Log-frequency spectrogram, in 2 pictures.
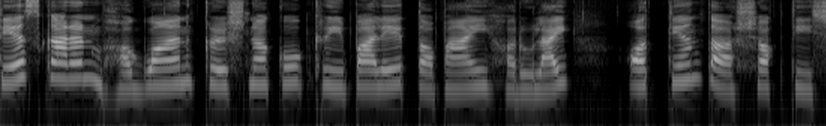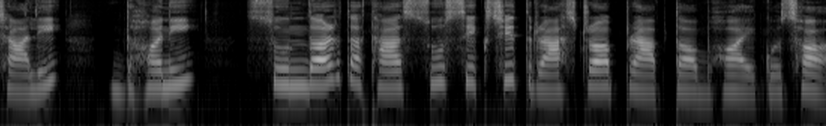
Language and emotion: Nepali, neutral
